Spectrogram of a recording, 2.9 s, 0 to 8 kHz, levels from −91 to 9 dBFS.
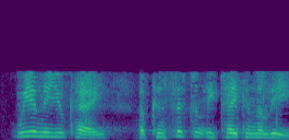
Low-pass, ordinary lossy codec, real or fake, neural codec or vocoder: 7.2 kHz; AAC, 16 kbps; real; none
